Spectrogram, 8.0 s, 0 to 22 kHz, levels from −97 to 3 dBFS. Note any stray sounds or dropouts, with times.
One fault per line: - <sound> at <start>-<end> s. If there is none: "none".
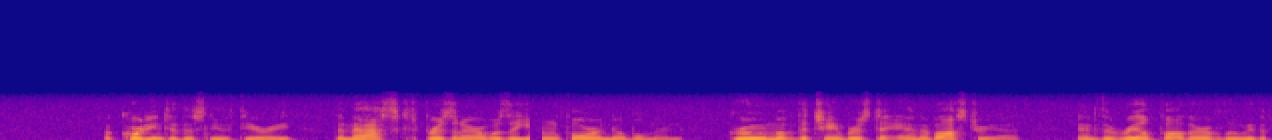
- dropout at 3.3-3.4 s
